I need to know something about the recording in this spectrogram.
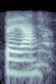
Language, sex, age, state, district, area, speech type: Maithili, female, 45-60, Bihar, Araria, rural, conversation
